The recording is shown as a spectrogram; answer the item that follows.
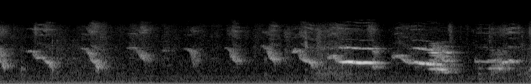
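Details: Eight-and-a-half-week-old female Norfolk Terrier puppy whimpering steadily, a downward-sliding whine roughly every half second, then louder high drawn-out squeals toward the end, indoors on 5 May 2015.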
